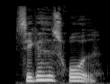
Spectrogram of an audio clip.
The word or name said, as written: sikkerhedsråd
